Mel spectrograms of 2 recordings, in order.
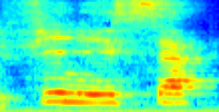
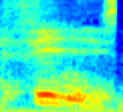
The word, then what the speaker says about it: finissent: And for the last one, the ENT is not pronounced, it is silent like a regular silent E. So we will say ils finissent, elles finissent.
